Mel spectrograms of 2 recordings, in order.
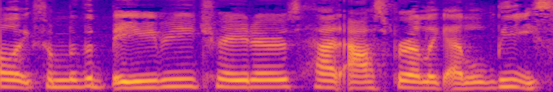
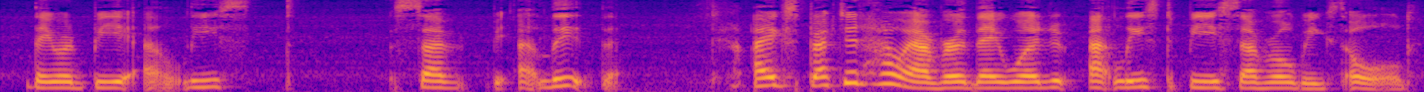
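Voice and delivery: put-on measured reading of an old article; steady reading-aloud voice; story narration. A narrator's reading. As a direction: read it like a period storyteller.

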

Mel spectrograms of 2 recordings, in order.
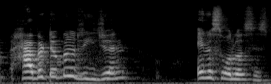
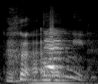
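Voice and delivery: laughing; 10 dB louder than usual. Real, not acted. Laughing demand.

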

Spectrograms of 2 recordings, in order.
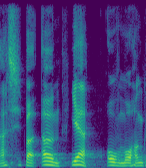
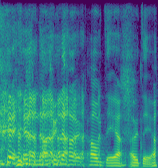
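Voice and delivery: laughing through the words; amused protest, half laughing; 5 semitones higher, 7 dB louder, much slower than usual. Real, not acted. Teased about marathon finish.

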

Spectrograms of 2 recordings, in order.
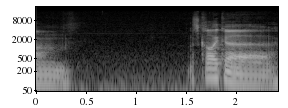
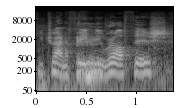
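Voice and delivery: mock outraged caller; 9 semitones higher than usual. Joking caller line.

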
